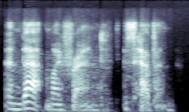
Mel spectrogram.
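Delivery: low, tender, hushed ending; gentle monk. Acted. Monk shows the humbled samurai heaven, low and gentle.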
